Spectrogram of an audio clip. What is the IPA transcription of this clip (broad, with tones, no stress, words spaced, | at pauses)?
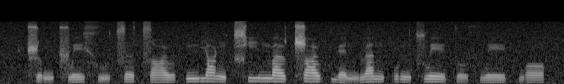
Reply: ʈ͡ʂʊ̰˨˩ŋʈ͡ʂwe˦ɪ̯ xṵ˨˩t͡sɤ˥˩t͡sɑ˥ʊ̯ | n̪jɑ˥˩ŋ t͡ɕʰi˥mä˥ʈ͡ʂɑ˥ʊ̯ t̪ɥɛ̰˨˩nɻa˥˧n pʊ˥˧ŋt͡swe˥˩ɪ̯t̪o˩ʊ̯ xwe˥ɪ̯ kwɔ˥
